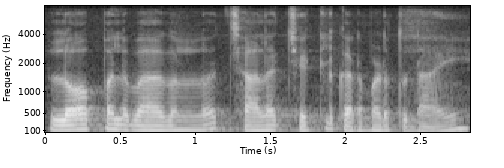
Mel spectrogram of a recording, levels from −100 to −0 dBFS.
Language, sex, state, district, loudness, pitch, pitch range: Telugu, male, Andhra Pradesh, Annamaya, -19 LUFS, 110 Hz, 105-120 Hz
